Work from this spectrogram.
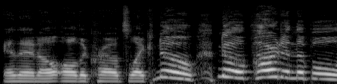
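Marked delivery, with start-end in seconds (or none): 1.6-3.4 high, loud plea; pleading crowd. Retold or imitated. The crowd begs to spare the bull, high and pleading. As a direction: beg for mercy on the bull.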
